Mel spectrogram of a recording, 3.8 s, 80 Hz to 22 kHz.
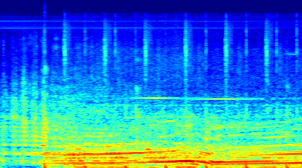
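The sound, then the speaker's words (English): Engine of a 1949 car running with a direct drive torque converter instead of a conventional transmission: a loud, steady drone with a regular pulsing beat. Its pitch climbs gradually before dipping briefly near the middle. “What you're hearing now is the sound of a direct drive torque converter in place of a conventional transmission setup, which was unheard of in 1949.”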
